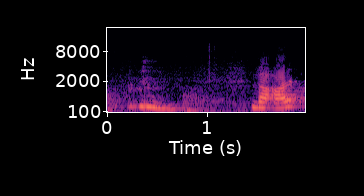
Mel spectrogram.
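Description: A young woman begins reading out through a microphone.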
